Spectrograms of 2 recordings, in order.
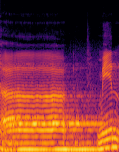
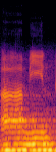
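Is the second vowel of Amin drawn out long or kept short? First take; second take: long; short. First: The second vowel is held very long. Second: Both vowels are kept short. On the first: This follows the Shafi'i school. "Amin enam harokat. Min itu yang sesuai mazhab Syafi'i" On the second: This follows the Hanafi school. "Kalau Hanafi dua semua. Amin gitu"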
